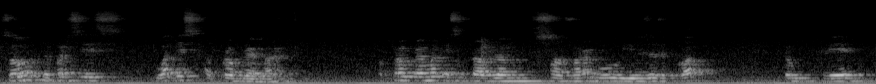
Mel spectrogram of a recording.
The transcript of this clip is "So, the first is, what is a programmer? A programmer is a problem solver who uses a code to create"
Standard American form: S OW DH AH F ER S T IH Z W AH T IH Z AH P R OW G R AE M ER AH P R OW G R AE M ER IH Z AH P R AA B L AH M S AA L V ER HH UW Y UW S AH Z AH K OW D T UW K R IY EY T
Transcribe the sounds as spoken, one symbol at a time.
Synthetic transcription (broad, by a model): S OW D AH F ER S IH S W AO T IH S AH P R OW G R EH M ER AH P R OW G R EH M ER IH S AH P R AA B L AH M S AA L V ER HH UW Y UW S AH S AH K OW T T UW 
